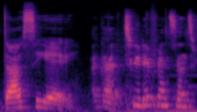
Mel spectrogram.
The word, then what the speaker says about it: Dossier: please excuse my ignorance it is pronounced dossier i got two different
